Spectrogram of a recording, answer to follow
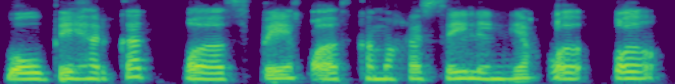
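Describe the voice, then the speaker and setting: A woman teaching Quran recitation rules in a class, slow and deliberate, drawing out the recited words and then explaining each rule. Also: on the high side, level tone, vocal fry, a little mellow, dry recording. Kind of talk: online tajweed class.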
